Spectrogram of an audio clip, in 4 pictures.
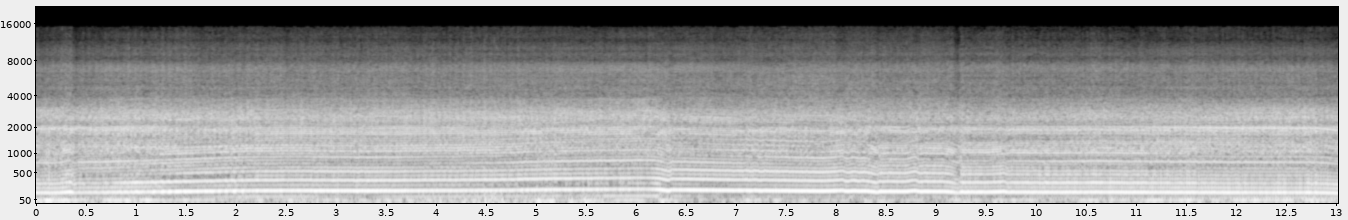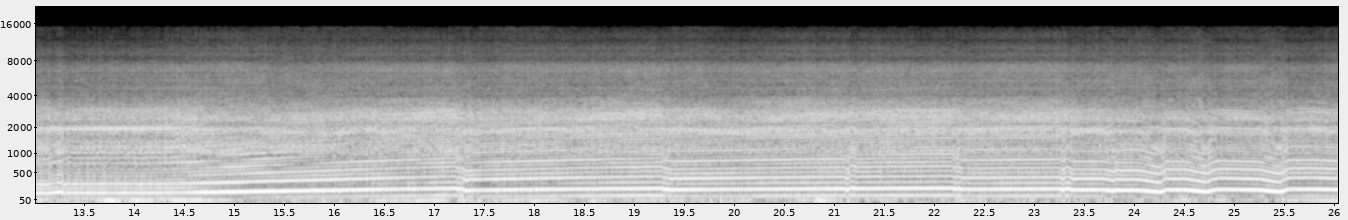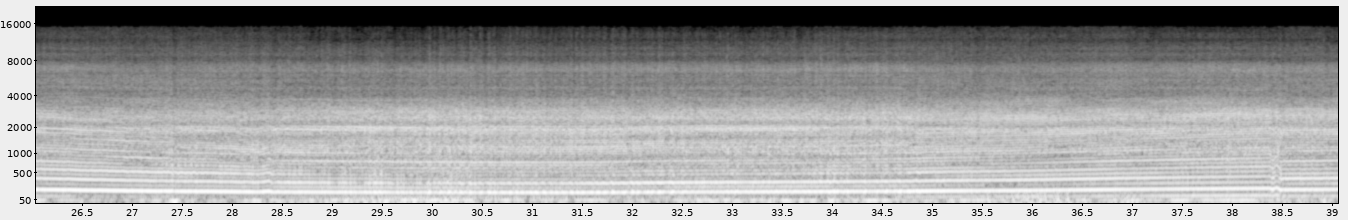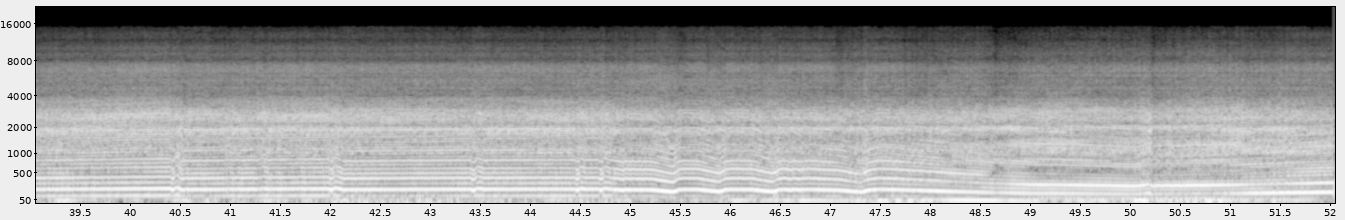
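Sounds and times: race motorcycle engine at high revs: 0.0s - 52.0s.

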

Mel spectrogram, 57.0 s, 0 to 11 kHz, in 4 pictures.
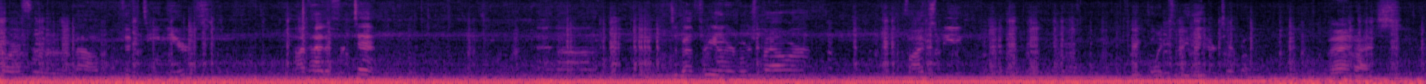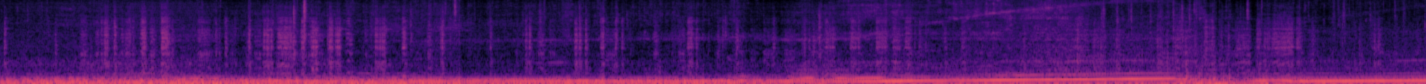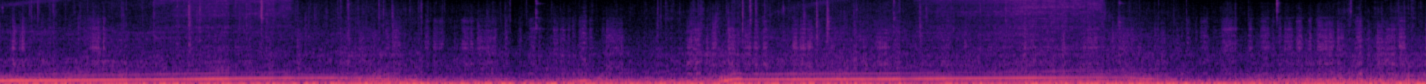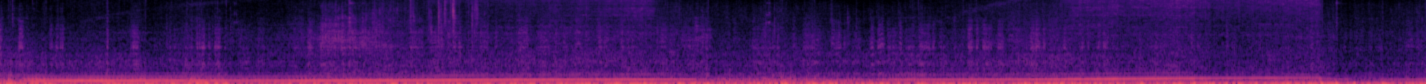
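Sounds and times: car engine accelerating: 0.0s - 57.0s.

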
